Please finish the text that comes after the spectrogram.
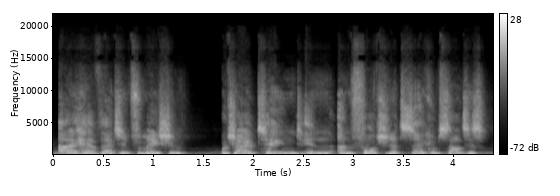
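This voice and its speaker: An actor playing a scheming heretical tech-priest scholar in a video game, speaking in a formal, theatrical, drawn-out way. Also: male voice, sits high, over music, close to an everyday voice. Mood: pleading, evasive.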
